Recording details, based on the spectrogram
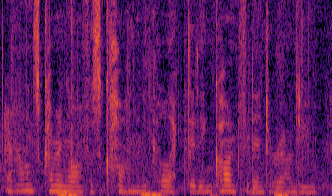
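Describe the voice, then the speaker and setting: Noisy ambience surrounds a hesitant alien woman as a woman acts it out. The voice is mid-pitched and casual, a little awkward, confiding in the listener as in an intimate audio drama. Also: little pitch movement, quick pace, close to an everyday voice. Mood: candid, confiding. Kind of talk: scripted audio roleplay drama.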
